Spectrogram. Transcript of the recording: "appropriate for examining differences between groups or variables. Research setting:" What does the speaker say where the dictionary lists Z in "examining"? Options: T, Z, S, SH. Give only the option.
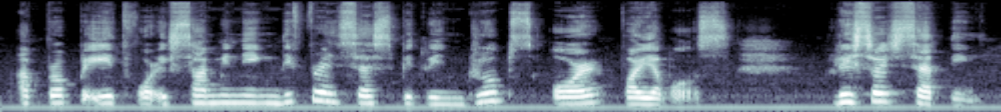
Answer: S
